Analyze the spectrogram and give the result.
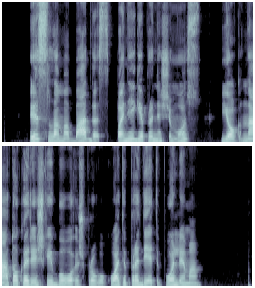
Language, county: Lithuanian, Utena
